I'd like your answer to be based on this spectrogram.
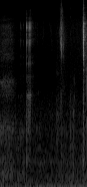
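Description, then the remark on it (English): A person takes a drink: three short, soft slurping sips spaced out over a quiet moment with no talking. “But uh, it take a sip here.”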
